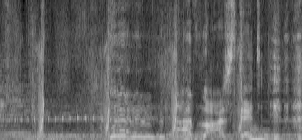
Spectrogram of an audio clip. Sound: whimpering

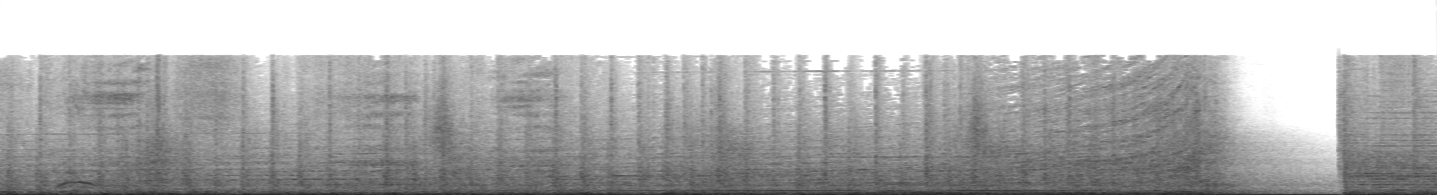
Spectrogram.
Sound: crowd Cheering

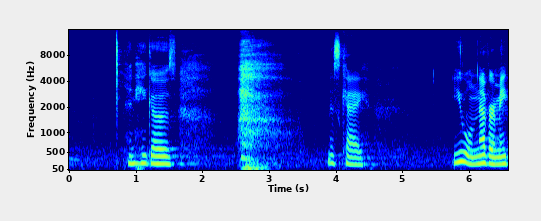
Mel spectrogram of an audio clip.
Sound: sighs

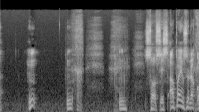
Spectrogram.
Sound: panting

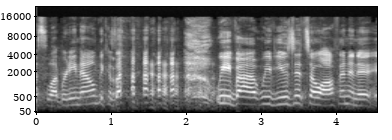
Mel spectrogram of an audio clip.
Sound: laughs

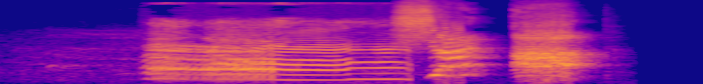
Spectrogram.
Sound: Chewbacca roars

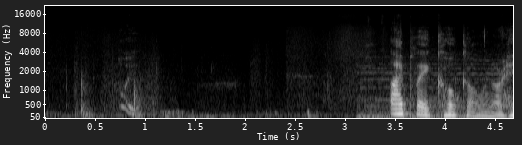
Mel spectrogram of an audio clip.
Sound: hits wall

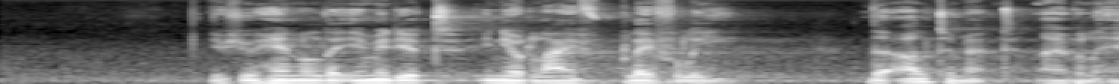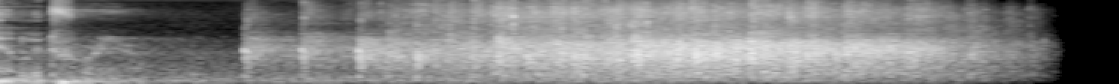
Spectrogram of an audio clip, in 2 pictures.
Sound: applause

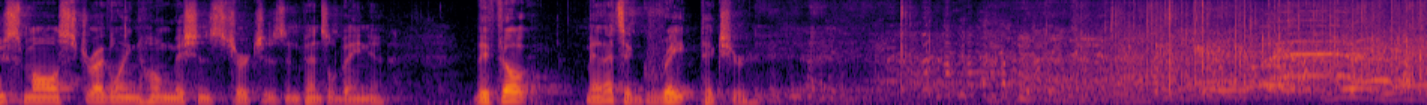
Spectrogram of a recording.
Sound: audience Cheers

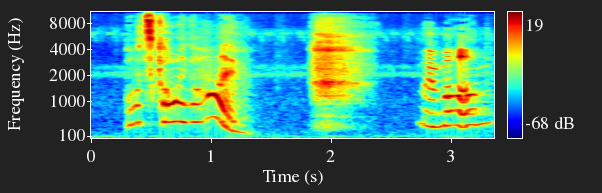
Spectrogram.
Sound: sighing

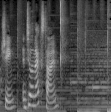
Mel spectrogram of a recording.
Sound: snap!

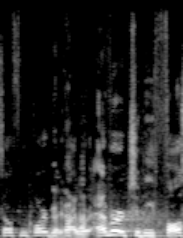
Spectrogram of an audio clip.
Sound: all laughing

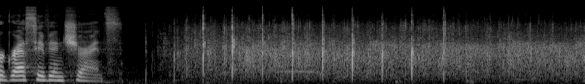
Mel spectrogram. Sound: applause

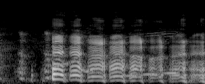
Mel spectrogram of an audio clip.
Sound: laughing

